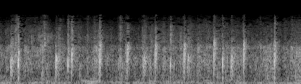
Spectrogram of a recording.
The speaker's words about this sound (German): Applaus.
